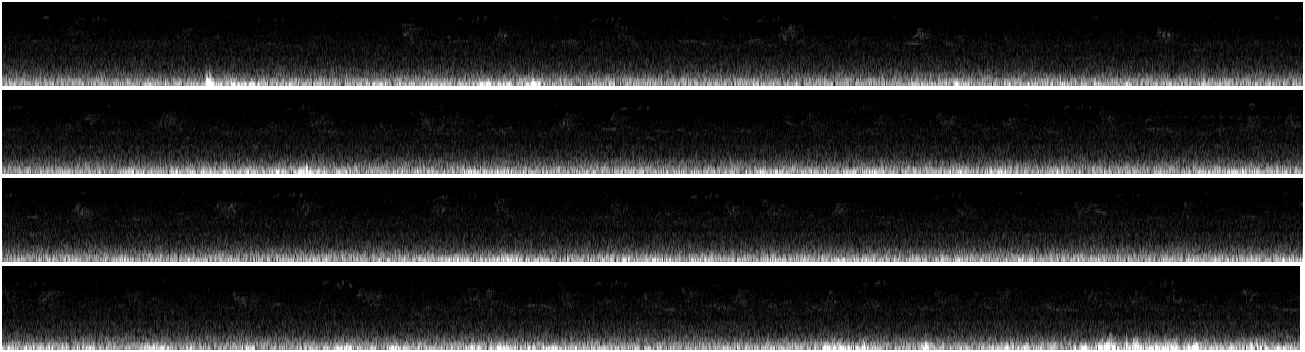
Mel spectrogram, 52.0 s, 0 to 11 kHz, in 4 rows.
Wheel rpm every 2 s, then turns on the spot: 0, 0, 0, 0, 0, 0, 0, 0, 0, 0, 0, 0, 0, 0, 0, 0, 0, 0, 0, 0, 0, 0, 0, 0, 0, 0.
none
